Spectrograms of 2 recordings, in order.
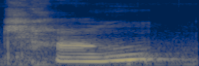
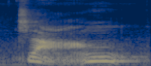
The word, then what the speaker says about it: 长: It is a polyphone, can be pronounced as cháng or zhǎng according to different contexts.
